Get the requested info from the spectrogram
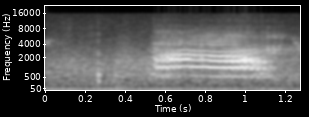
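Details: A cat greeting with a single drawn-out meow lasting about half a second, a steady, slightly wavering tone rich in overtones, after a soft tick; a quiet setting with no other sounds.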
